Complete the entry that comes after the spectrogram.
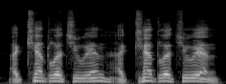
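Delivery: put-on rapid, high Yiddish-accented old woman; fast, thick Yiddish grandmother refusing. A narrator's reading. Old lady at the door refusing entry, in thick Yiddish accent. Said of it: "she said in a Yiddish accent so thick, so rapid".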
